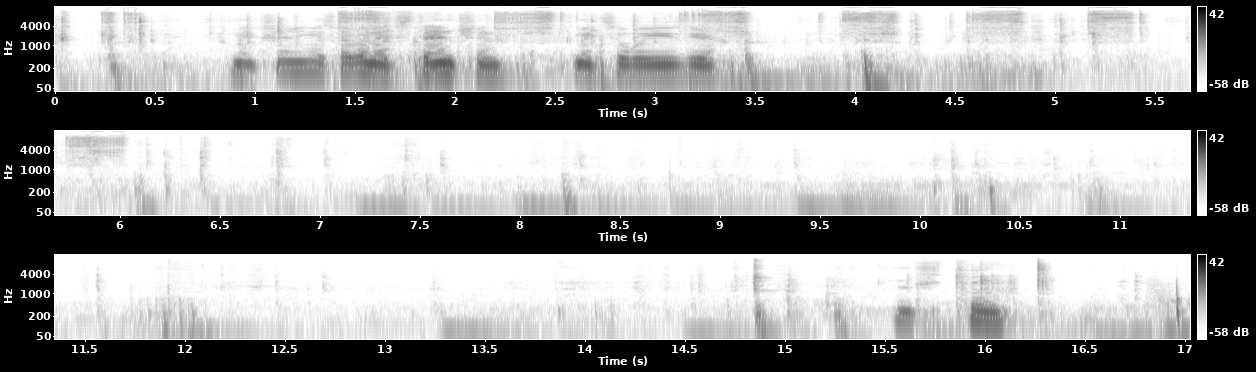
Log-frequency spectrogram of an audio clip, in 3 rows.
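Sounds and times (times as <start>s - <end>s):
ratchet clicking: 0.0s - 0.6s, 1.2s - 6.2s.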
